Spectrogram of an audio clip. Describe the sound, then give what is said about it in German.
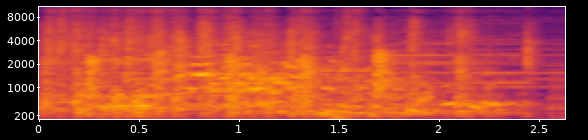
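An audience at a stage play claps steadily as the cast is introduced, many hands making a dense, even crackle that holds at a fairly loud level throughout, without any voices over it. “Applaus!”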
